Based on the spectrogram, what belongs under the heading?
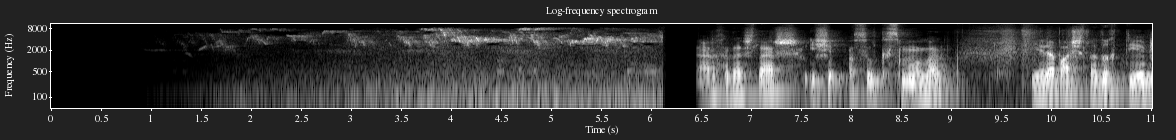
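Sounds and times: birds chirping: 0.9 - 7.5.

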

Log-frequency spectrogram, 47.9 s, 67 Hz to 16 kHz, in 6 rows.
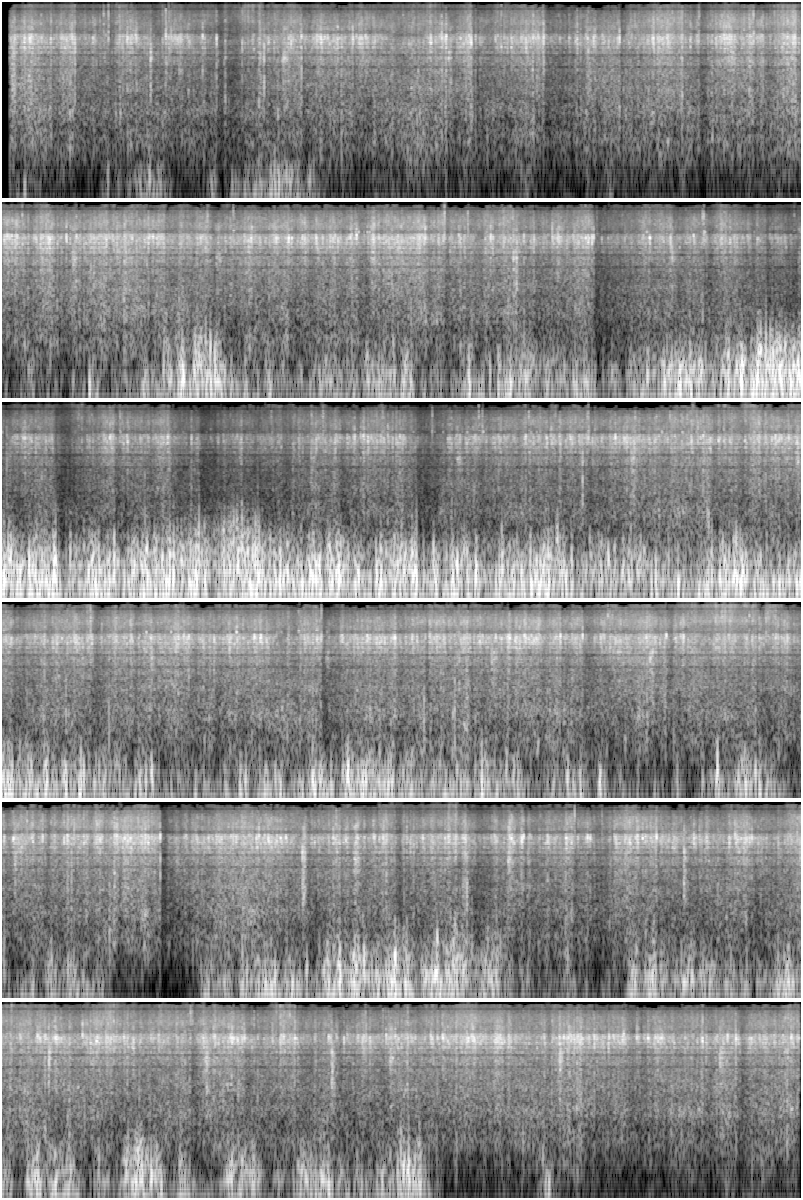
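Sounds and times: skis sliding over packed snow: 0.1 - 47.9
wind buffeting microphone: 1.4 - 3.2, 8.2 - 33.0, 34.0 - 44.4.

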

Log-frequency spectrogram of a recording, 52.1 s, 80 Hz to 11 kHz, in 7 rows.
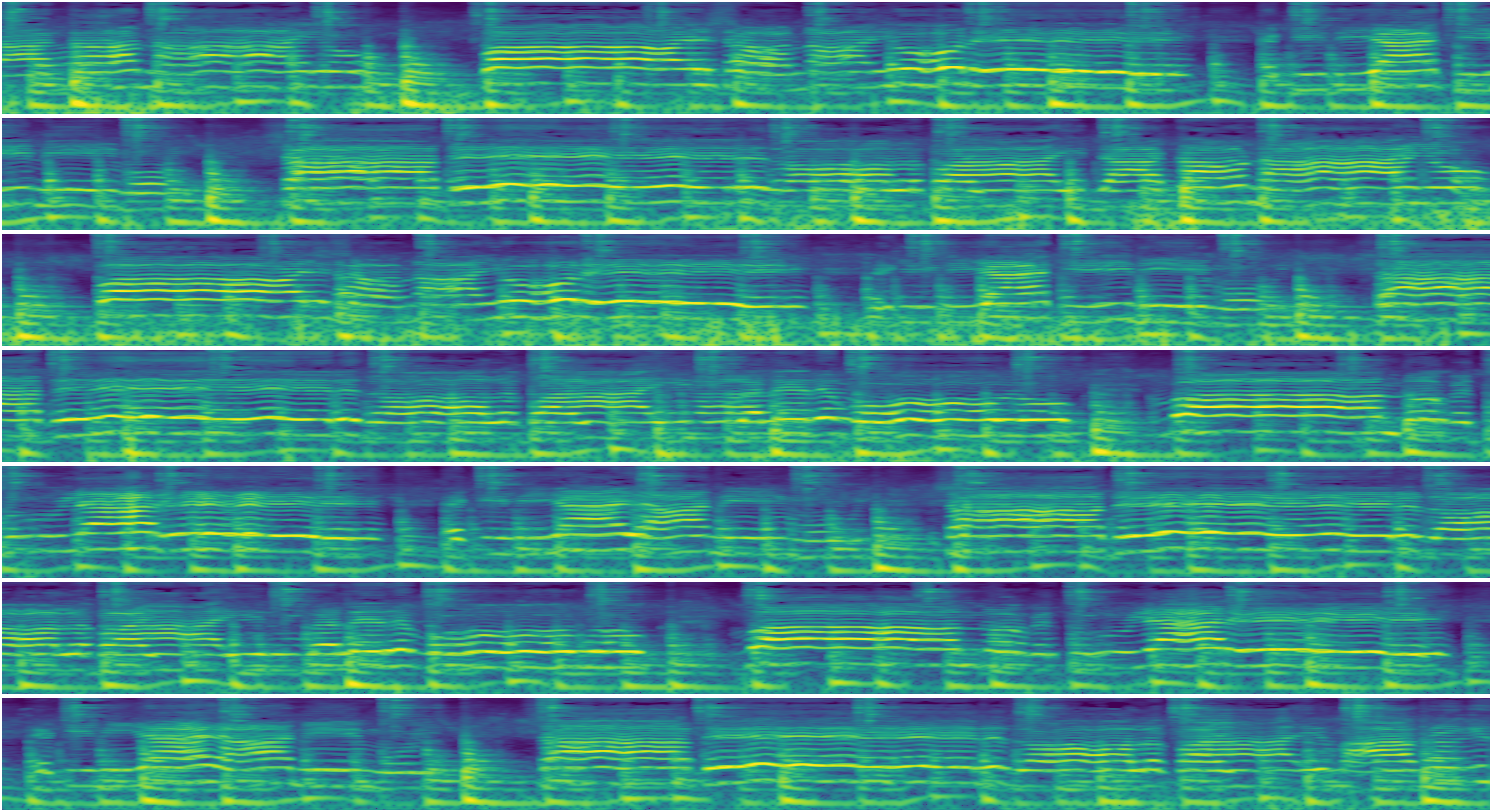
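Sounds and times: barrel drum beat: 0.0 - 52.0
man singing folk song: 0.0 - 52.0.

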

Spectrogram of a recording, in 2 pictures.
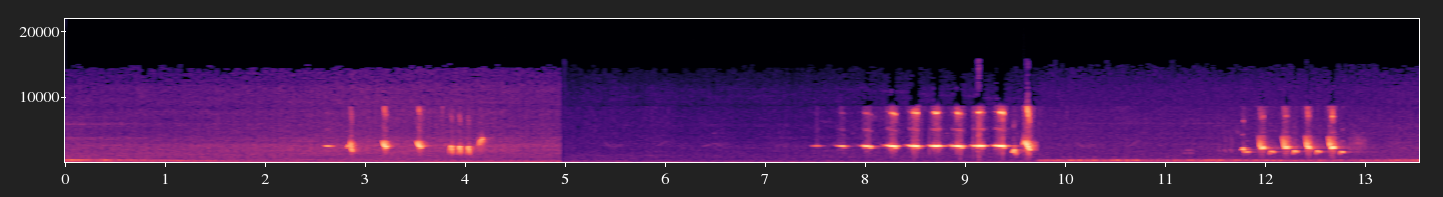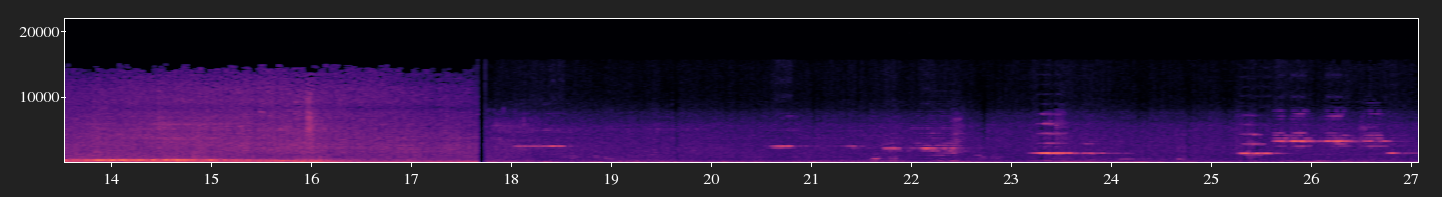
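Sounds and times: bird chirping: 0.0 - 4.6, 5.4 - 15.8
steady low hum: 9.6 - 17.0.

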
